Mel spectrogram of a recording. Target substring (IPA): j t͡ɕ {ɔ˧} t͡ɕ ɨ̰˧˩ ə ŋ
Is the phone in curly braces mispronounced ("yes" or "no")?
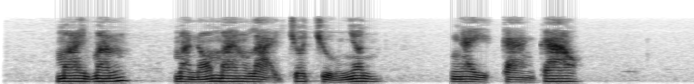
no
